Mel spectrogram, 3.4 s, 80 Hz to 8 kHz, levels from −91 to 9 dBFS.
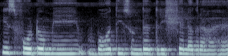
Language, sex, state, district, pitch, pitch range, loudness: Hindi, female, Chandigarh, Chandigarh, 225 Hz, 215-235 Hz, -16 LUFS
